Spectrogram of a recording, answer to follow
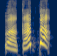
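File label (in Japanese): "わかった" Japanese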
